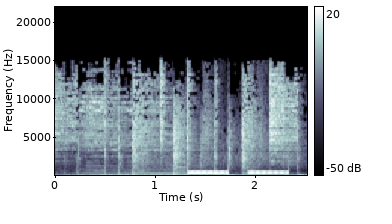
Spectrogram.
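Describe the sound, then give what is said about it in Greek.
Ringing of an unanswered phone call: two steady, low ring tones in quick succession rise over a busy, noisy background. “Ούτε η Μαρία το σηκώνει”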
